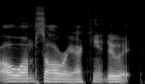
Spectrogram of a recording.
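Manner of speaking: loud, sarcastic fake sorry; mock apology. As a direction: parody the hollow apology. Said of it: "I get more mad when somebody's like".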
